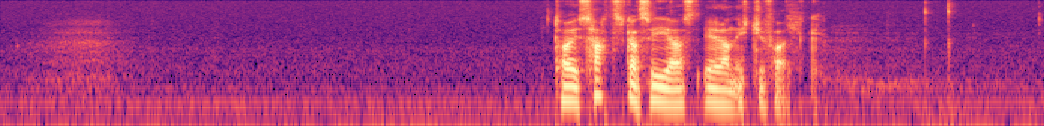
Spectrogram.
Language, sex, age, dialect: Faroese, male, 36-60, Norðurstreymoy/Eysturoy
